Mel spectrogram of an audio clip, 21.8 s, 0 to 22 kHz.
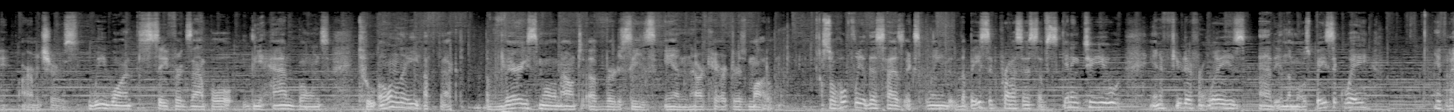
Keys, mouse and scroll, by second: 9.8-13.1 middle drag, 13.4 click.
